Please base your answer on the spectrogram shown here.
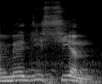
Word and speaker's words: magician: मैजिशियन। उच्चारण इसका क्या हो जाएगा? क से उच्चारण तब्दील हो जाएगा स में।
